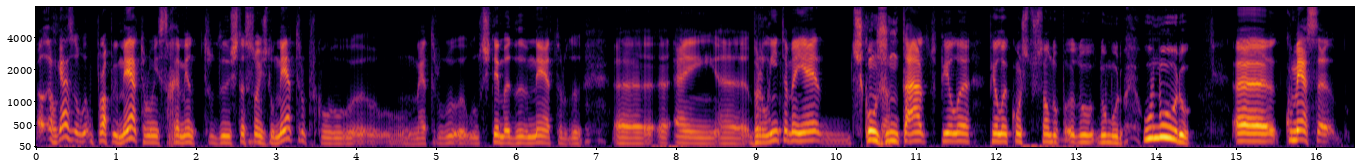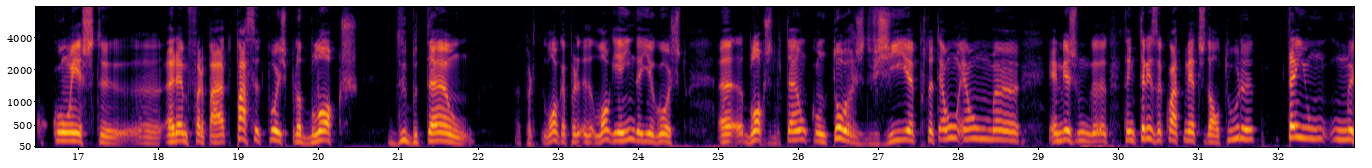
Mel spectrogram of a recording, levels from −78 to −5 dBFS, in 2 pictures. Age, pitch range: 50-69, 145-185 Hz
